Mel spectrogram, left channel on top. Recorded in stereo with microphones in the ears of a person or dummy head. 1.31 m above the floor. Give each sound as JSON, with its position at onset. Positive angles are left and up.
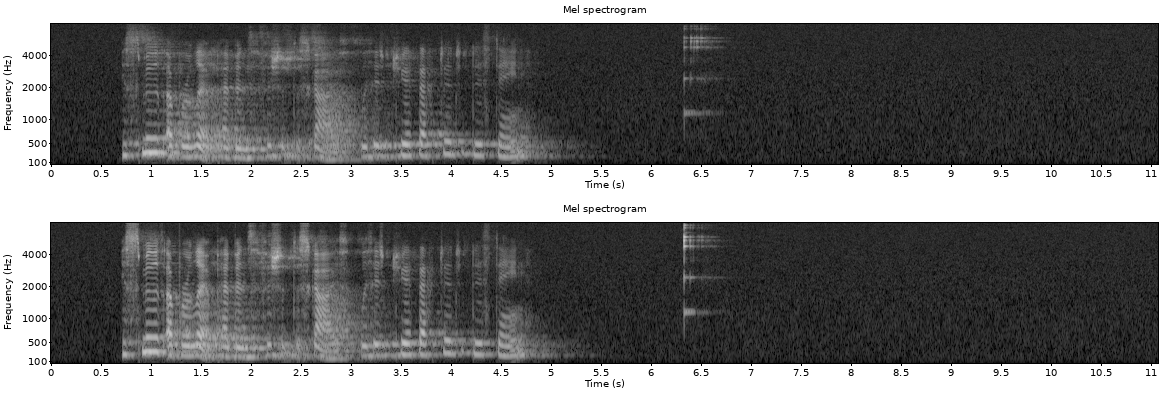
{"t": 0.7, "sound": "a woman speaking", "side_deg": -35, "distance_m": 3.0}
{"t": 3.4, "sound": "a woman speaking", "side_deg": -20, "distance_m": 1.3}
{"t": 6.3, "sound": "dishes clattering", "side_deg": -80, "distance_m": 1.7}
